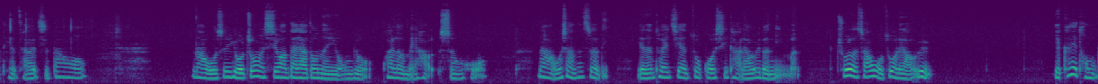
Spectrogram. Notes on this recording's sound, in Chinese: 新手錄音，請多多包涵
